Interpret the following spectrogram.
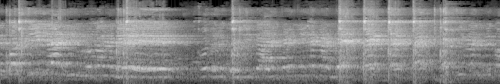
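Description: A group of girls singing a Malayalam folk song (naadan paattu) together, with held notes, and sharp hand claps beating time, more of them in the second half.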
